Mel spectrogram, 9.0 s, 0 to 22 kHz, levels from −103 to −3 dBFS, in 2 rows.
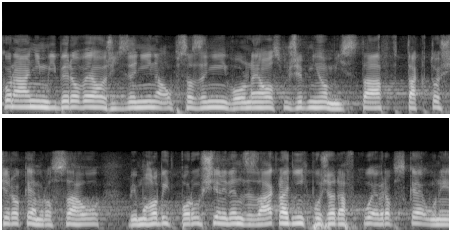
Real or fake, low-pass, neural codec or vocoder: real; 7.2 kHz; none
